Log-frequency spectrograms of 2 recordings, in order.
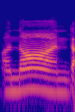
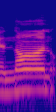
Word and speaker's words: Anon: And I thought of the term because it was actually when you the way you pronounce my name, Anon, that's exactly the original pronunciation. So I really don't mind when you call me Anon or Unknown. But I changed it to Unknown eventually because A-N-O-N is short for anonymous.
